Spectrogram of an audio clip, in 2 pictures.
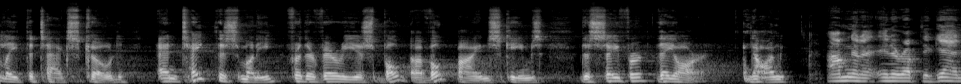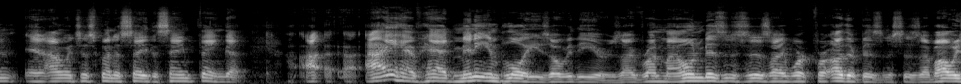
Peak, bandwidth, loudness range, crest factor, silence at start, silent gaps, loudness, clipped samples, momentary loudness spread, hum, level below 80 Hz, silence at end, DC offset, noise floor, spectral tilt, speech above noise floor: -2 dBFS; 16.5 kHz; 3 LU; 18 dB; 0 s; none; -20 LUFS; under 0.1%; 8 LU; none; -66 dBFS; 0 s; under 0.1%; -48 dBFS; -4 dB/octave; 28 dB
